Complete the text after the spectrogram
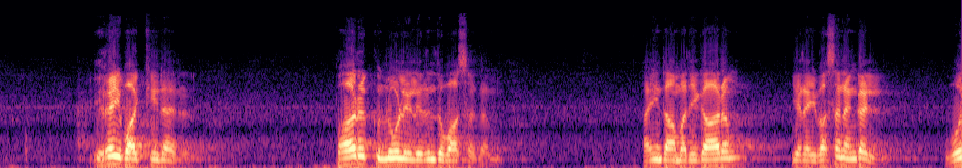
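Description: A middle-aged man reads out slowly through a microphone in an echoing hall.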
